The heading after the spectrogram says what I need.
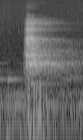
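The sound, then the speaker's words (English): A single deep breath taken during a relaxation and breathing exercise: a soft, breathy rush of air that starts suddenly, then slowly fades, heard alone and fairly quiet. “take a split second, take a deep breath”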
